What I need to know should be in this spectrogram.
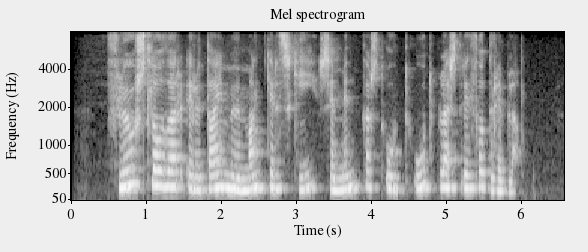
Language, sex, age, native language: Icelandic, female, 40-49, Icelandic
